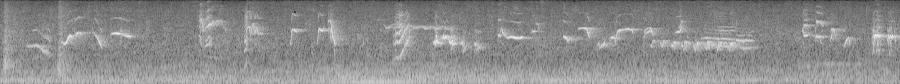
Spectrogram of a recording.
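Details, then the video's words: Oriental magpie-robin singing in the lively, continuous 'gacor ngerol' style: a fast run of varied clear whistles, rising and falling slurs and sharp chips packed closely together, with a low hum in the background. "BURUNG KACER GACOR NGEROL PLONG"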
